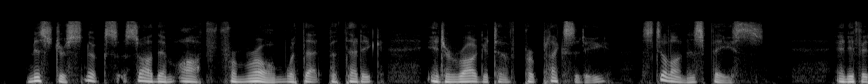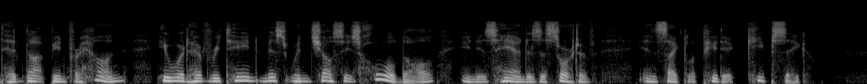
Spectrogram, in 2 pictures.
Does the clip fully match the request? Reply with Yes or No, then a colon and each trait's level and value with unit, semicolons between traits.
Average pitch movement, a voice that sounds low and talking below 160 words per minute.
Yes: average, 4.0 semitones; low, 125 Hz; average, 140 wpm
